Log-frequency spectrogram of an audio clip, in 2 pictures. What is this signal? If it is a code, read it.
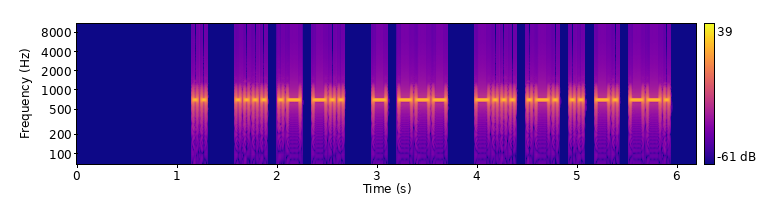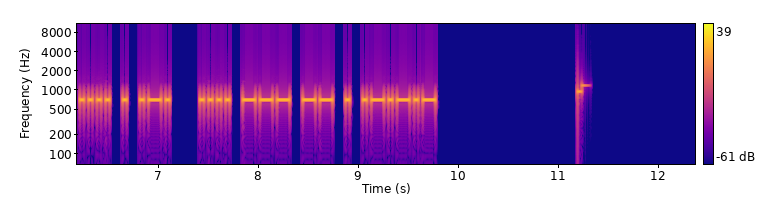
Morse code, heard as a keyed tone, about 28 wpm, 700 Hz. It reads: I HAD TO BRING HER HOME.
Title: Sentences from Top 1000 Words - Review Part 3 - 28wpm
